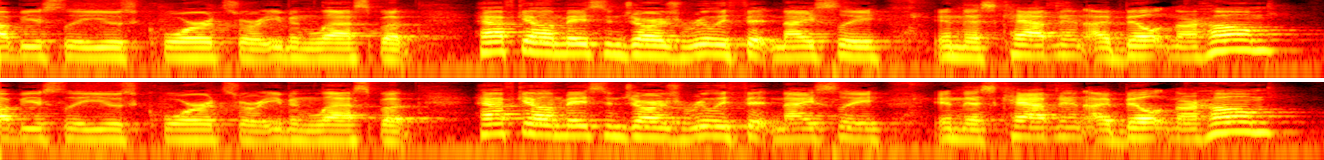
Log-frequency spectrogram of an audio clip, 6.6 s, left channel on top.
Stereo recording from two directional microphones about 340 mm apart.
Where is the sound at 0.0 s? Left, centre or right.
Centre.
